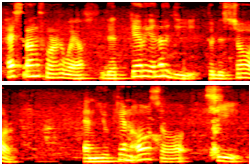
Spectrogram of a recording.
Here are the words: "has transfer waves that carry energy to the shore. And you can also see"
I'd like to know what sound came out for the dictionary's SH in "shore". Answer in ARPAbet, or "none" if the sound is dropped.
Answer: S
